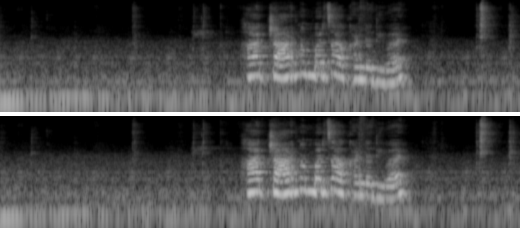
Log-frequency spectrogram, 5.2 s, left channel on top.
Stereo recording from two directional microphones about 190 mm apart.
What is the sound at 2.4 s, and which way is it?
Speech, 5° right (ahead or behind).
